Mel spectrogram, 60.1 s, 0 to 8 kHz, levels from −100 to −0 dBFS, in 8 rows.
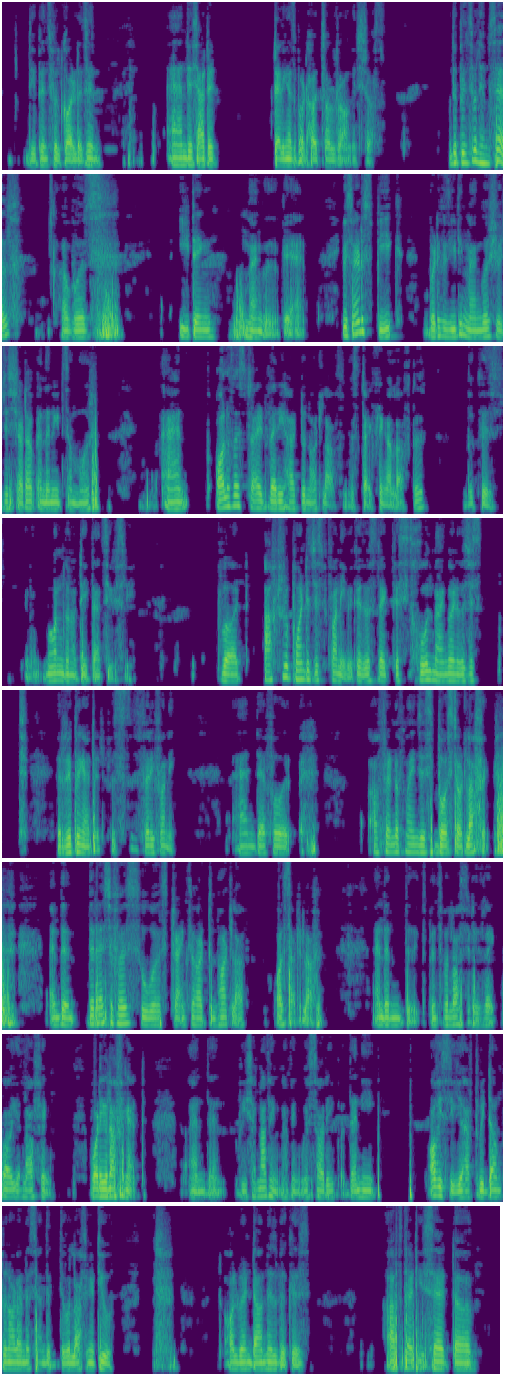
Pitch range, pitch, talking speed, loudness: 115-170 Hz, 125 Hz, 175 wpm, -27 LUFS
